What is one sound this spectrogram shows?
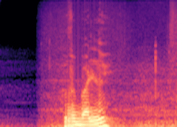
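A man speaks briefly in a low, calm voice.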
